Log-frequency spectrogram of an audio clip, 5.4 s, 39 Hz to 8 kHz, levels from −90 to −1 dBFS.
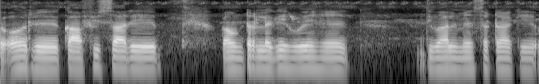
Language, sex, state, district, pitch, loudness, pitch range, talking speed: Hindi, male, Jharkhand, Deoghar, 105 Hz, -20 LUFS, 105-110 Hz, 135 wpm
